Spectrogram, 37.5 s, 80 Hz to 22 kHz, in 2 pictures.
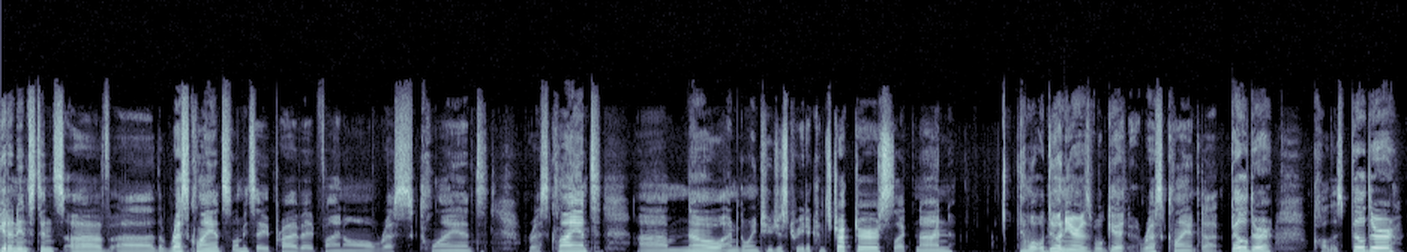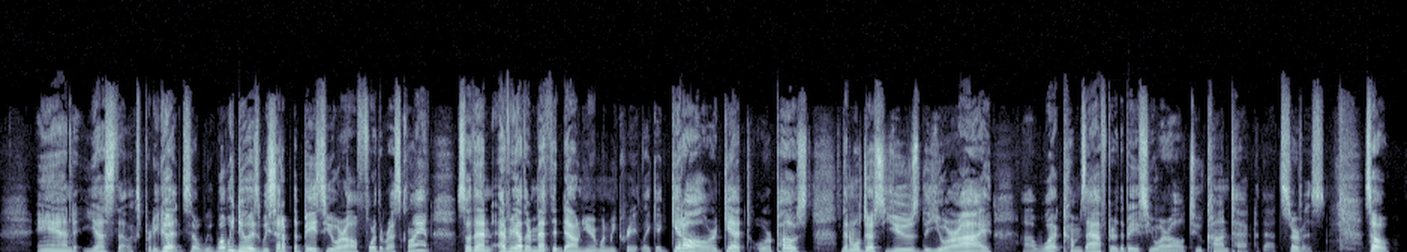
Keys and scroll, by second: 7.3 Return, 9.4 super+n, 16.5 Return, 19.7 Tab.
